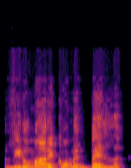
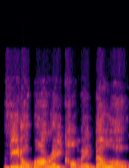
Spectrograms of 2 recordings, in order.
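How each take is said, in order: First: The last word ends with an 'a' vowel. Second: The last word ends with an 'o' vowel. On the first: The speaker calls it right. "instead of saying" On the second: The speaker calls it wrong. "he would say"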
